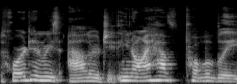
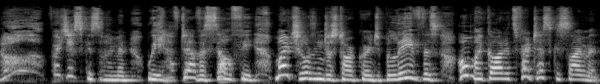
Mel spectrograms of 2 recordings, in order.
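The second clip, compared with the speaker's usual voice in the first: excited fan; 6 semitones higher than usual. Retold or imitated. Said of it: "Anne Enright went".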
